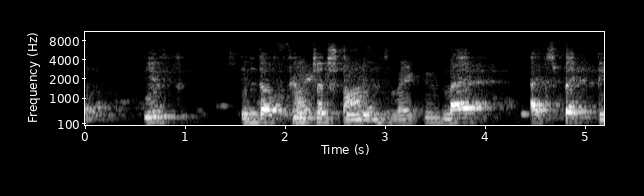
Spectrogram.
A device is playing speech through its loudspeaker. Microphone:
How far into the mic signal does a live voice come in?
2 s

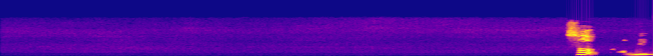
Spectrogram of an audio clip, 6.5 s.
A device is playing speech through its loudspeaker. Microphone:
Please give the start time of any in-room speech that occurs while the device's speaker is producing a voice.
6 s

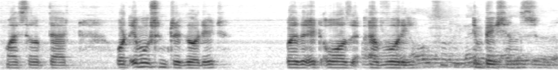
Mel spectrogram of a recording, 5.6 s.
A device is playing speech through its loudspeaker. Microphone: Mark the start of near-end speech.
4 s

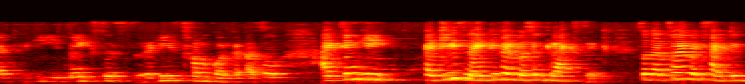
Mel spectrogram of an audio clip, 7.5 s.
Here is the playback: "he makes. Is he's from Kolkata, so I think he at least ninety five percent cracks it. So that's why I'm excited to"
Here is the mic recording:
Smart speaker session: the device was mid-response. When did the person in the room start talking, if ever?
none

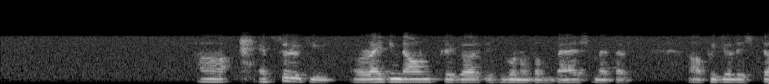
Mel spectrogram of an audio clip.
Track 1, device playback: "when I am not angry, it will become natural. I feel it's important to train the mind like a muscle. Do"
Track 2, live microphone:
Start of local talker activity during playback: 2 s

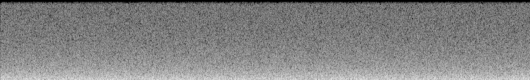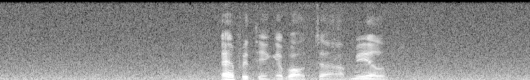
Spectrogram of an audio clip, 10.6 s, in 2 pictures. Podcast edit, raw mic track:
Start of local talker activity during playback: 8 s

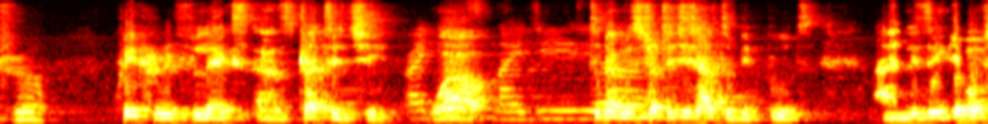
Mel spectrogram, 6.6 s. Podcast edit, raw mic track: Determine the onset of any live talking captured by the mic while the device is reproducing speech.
3 s

